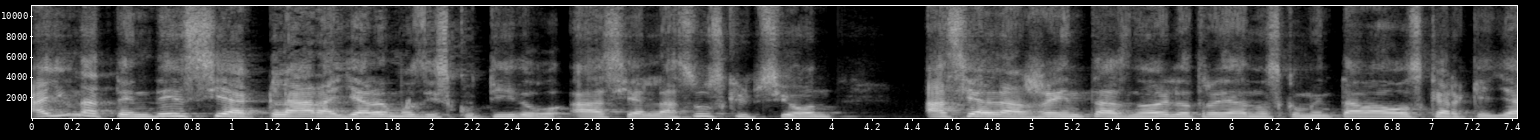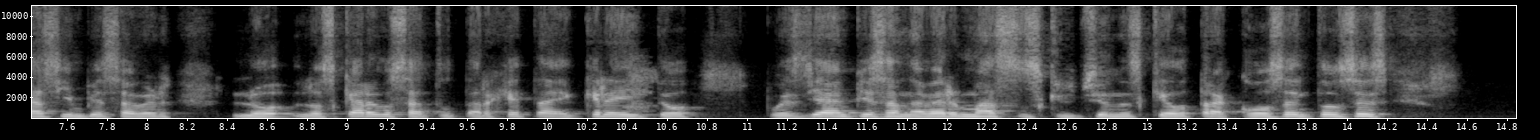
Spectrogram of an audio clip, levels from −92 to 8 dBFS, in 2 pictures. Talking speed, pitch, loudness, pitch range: 185 wpm, 180 Hz, -18 LUFS, 165-190 Hz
